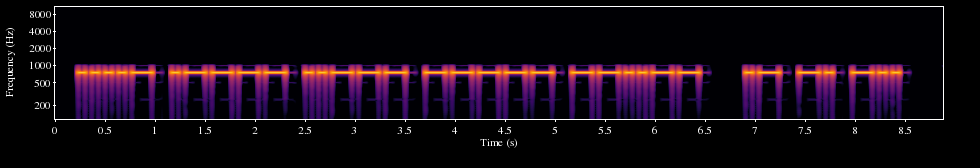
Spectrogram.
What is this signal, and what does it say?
Morse code, heard as a keyed tone, about 18 wpm, 750 Hz. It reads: 4120, AND
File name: Morse / 18WPM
